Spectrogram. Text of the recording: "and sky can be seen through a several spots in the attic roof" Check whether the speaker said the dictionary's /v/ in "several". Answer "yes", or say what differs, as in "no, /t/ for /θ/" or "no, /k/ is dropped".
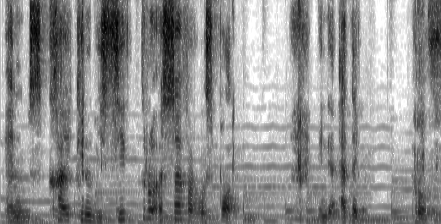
no, /f/ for /v/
